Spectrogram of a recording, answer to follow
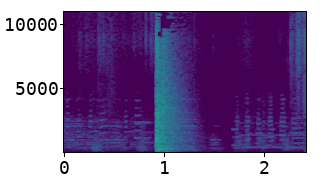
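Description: A single solid thunk about a second in as the plywood beehive drawer is set back down on the table, over background music.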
